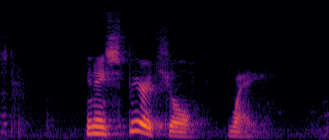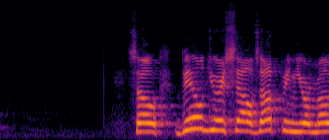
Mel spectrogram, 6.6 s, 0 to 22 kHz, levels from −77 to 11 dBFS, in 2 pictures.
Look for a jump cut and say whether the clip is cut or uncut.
uncut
